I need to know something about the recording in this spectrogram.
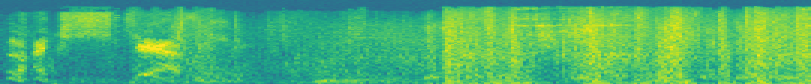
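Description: Game spell effects and weapon clashes ring out in a fight.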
